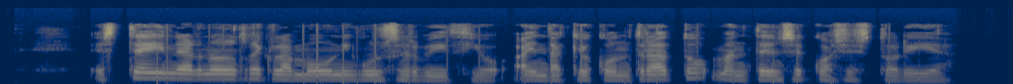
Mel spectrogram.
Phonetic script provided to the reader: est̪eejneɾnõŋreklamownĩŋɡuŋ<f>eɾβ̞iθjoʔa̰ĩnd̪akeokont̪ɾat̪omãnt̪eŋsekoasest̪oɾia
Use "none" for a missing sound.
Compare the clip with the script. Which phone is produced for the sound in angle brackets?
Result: s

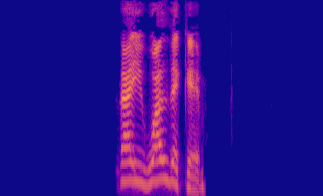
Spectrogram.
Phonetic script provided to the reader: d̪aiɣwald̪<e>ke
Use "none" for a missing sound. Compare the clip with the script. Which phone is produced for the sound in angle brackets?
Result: e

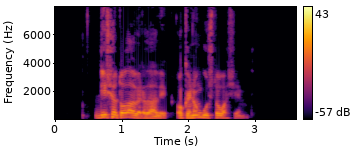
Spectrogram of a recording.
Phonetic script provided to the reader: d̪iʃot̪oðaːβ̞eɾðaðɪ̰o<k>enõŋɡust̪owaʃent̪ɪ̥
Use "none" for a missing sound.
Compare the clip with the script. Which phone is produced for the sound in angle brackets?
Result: k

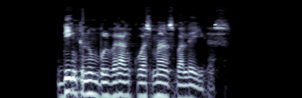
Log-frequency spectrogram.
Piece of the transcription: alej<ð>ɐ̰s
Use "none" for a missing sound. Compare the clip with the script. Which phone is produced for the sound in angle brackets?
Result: ð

